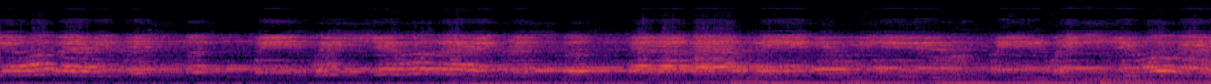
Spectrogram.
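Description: A Christmas tune playing from the built-in music feature of an old Breyer holiday wagon set, an electronic melody that runs on without a break. It shows the set still works after years in its box.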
